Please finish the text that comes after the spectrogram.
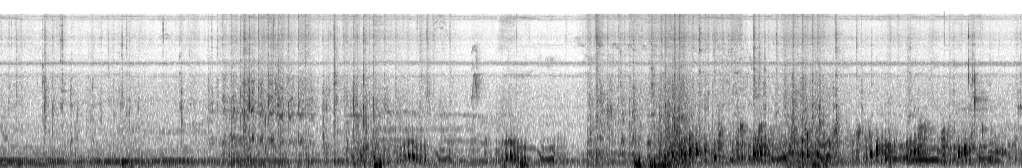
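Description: Soft coos of Blorok pigeons sound in short bursts over a steady background hum, with some faint clicking and rustling nearby.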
